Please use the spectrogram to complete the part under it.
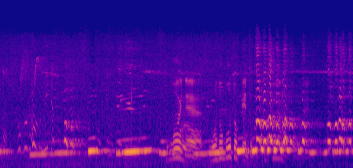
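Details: Gibbons calling with a long steady hum-like tone beneath quick upward-sweeping notes, a loud rapid rising-falling flourish near the middle, and bright repeated whoops toward the end.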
